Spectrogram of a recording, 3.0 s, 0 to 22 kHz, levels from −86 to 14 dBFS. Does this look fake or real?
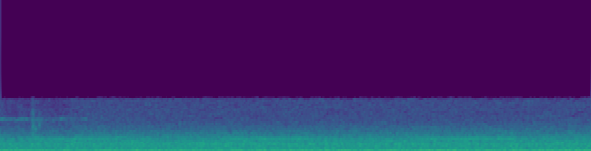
real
